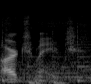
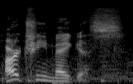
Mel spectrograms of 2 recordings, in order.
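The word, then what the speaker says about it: archmage: seen in the sky I would like to know why everyone in this game pronounces it they add an eye to Arch mage they say Archy megas Archer Mage anyway but we must find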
